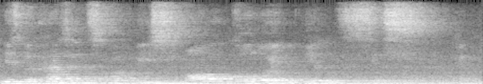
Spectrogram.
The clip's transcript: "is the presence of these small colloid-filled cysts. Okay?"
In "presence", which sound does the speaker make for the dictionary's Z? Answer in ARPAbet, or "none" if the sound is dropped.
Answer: Z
